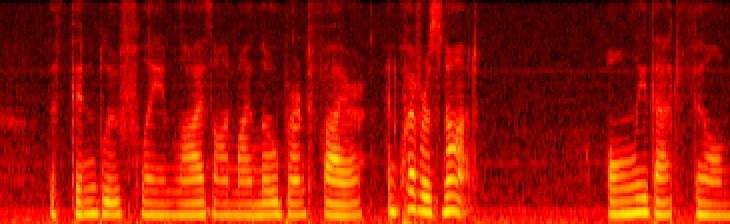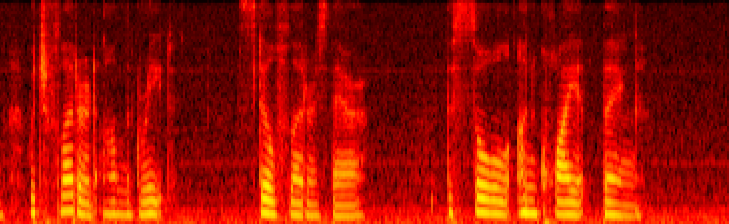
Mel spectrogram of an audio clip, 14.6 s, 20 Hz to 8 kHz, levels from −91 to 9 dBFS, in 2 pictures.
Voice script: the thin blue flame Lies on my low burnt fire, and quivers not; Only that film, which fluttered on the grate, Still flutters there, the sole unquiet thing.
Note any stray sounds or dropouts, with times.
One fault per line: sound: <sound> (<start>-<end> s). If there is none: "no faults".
no faults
